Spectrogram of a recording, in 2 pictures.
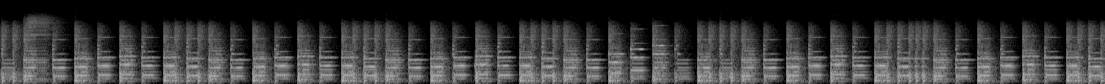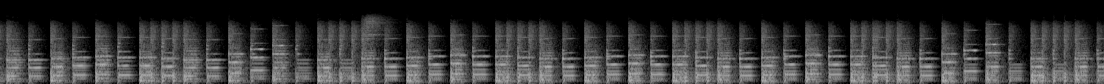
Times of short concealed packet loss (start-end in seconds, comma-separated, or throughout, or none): none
